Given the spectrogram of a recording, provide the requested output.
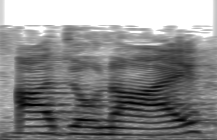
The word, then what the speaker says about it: Adonai: man when we read Adonai in the Torah in Hebrew when we read Adonai what are the letters we have for Adonai it is vocalized Adonai because we can't say this this is unpronouncable right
